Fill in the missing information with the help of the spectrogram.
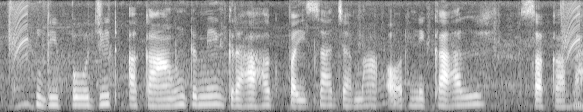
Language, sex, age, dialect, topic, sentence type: Bhojpuri, female, 31-35, Western, banking, statement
